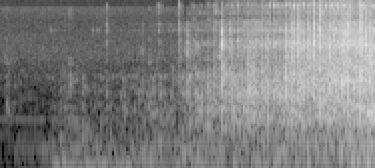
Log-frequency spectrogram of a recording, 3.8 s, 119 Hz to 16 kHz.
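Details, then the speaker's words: Model locomotive motor on a Morley Vector Zero Three Crawler controller instead of a Hornby HM2000, whose PWM caused buzz and grinding: soft whir with light gear ticking building in speed, quieter, no harsh grinding. "definitely quieter"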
